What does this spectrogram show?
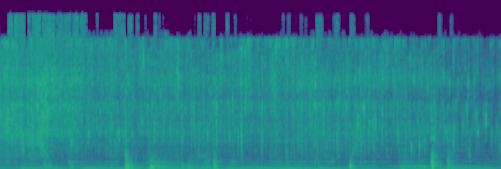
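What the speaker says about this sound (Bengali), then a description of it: "এবার এর মধ্যে কাজু কিশমিশগুলো দিয়ে হালকা করে ভেজে নিতে হবে" Cashews and raisins fry in oil with asafoetida in a pan for pea kachori filling, producing a continuous close sizzle with occasional stirring clatters and a faint tonal hum underneath, no talking.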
